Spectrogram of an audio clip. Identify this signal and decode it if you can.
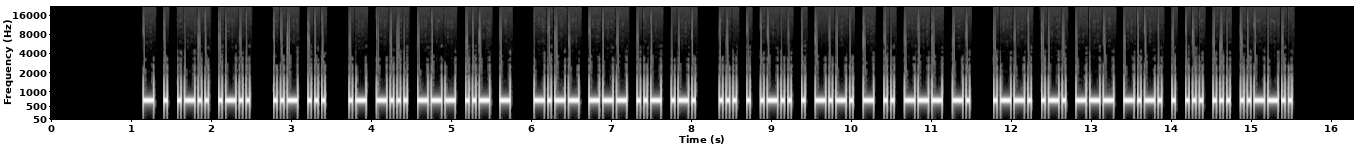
Morse code, heard as a keyed tone, about 28 wpm, 700 Hz. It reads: TELL US ABOUT YOUR SELECTION PROCESS?
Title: Sentences from Top 1400 Words 28wpm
